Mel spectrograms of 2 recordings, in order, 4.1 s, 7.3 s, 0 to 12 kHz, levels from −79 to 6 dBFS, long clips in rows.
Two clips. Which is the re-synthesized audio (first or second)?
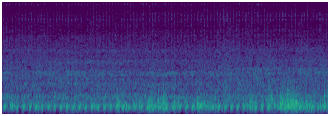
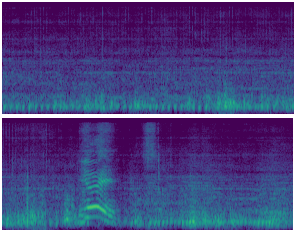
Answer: second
